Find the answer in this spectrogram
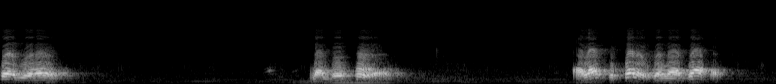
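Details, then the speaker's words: Speech with frequencies above about 1000 Hz filtered out and low frequencies (250–750 Hz) kept, audible but hard to understand: simulated high-frequency hearing loss. "demonstration you will experience speech as it would sound if you had some high frequency hearing loss yourself you will hear four sentences however they will not sound normal to you since some of the high frequency tones have been filtered out"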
